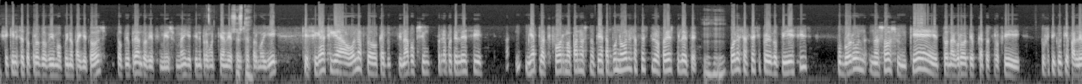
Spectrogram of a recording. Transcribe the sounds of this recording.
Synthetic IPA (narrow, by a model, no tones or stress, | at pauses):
kse̞cinise̞t̪o̞pɾo̞t̪o̞vimɐpuineo̞pɐʝe̞t̪o̞s | t̪o̞ːpio̞pɾeinɐt̪o̞ðiɐfimisume̞ʝɐt̪iine̞pɾɐɣmɐt̪i̥kɐenðiɐfe̞ɾusiefɐɾmo̞ʝice̞siɣɐsiɣɐo̞loɐft̪okɐt̪t̪inɐpo̞psimupɾinɐpo̞t̪e̞le̞si | mɲɐplɐt̪fo̞ɾmɐpɐno̞st̪ino̞piɐθɐbuno̞le̞sɐft̪e̞si̥pliɾo̞fo̞ɾie̞spule̞t̪e̞o̞le̞sɐft̪e̞sipɾo̞iðo̞piːsis | pubo̞ɾunːɐso̞sunce̞t̪o̞nɐɣɾo̞t̪iopkɐt̪ɐst̪ɾo̞fi | t̪ufit̪ikuce̞fɐle̞u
